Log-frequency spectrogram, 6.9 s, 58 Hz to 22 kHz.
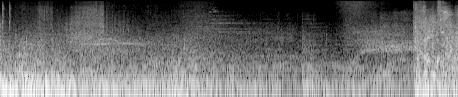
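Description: A Confringo spell explosion in Hogwarts Legacy on PS5: deep, rumbling booms roll out and fade, with a fresh sharp blast erupting near the end.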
